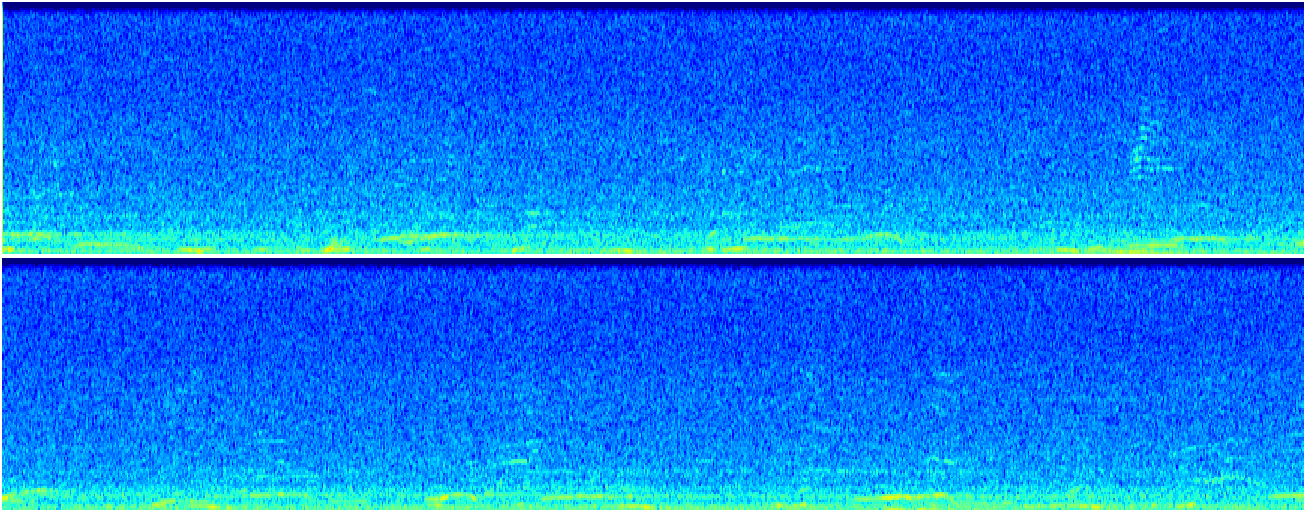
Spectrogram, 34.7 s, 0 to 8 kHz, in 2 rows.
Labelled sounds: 10.6	10.9	humpback whale, 2.7 to 2.8 kHz
15.1	15.6	humpback whale, 2.7 to 3.2 kHz
24.0	24.6	humpback whale, 1.5 to 2.2 kHz
33.4	34.0	humpback whale, 0.83 to 1.2 kHz

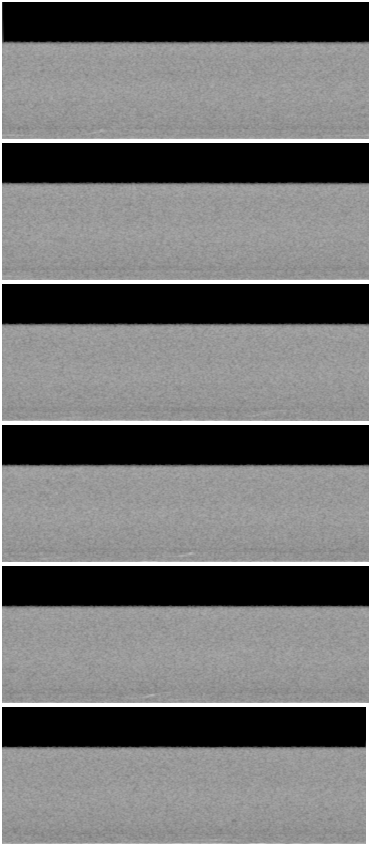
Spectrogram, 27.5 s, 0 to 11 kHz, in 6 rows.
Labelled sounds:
12.5	12.8	humpback whale, 0.80 to 0.90 kHz

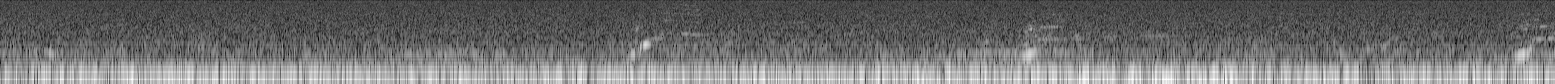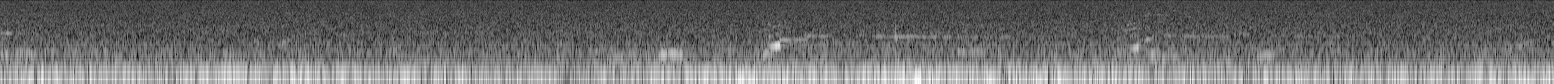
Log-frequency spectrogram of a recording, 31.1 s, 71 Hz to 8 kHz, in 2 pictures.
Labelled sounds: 6.6	7.1	humpback whale, 1.1 to 6.2 kHz
10.4	10.6	humpback whale, 0.80 to 1.9 kHz
11.4	11.7	humpback whale, 1.0 to 1.2 kHz
15.3	15.6	humpback whale, 0.80 to 0.99 kHz
23.3	23.9	humpback whale, 0.80 to 1.1 kHz
24.4	24.8	humpback whale, 0.93 to 1.1 kHz

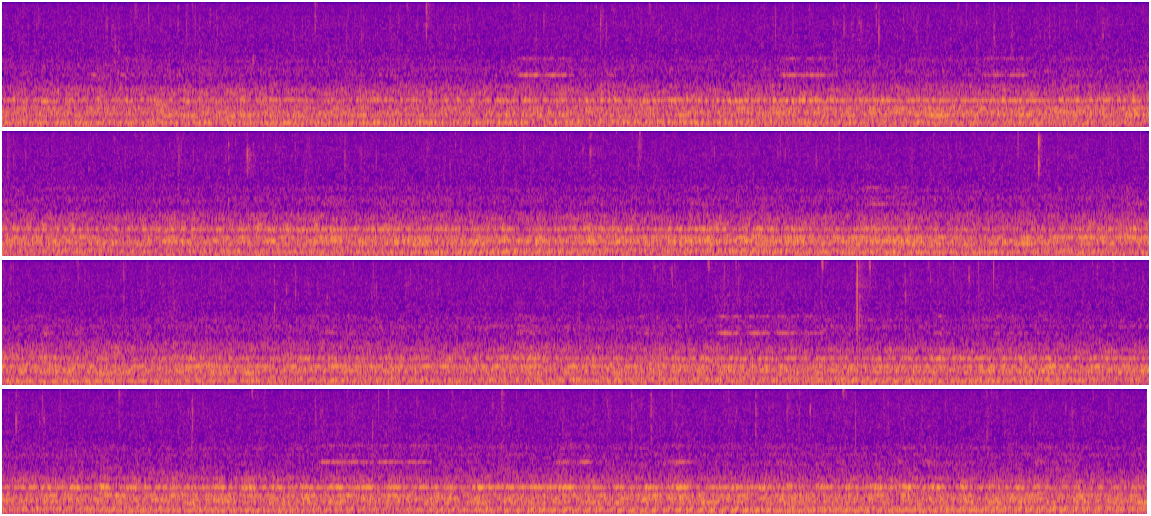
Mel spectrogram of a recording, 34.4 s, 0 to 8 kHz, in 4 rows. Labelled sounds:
3.9	4.3	vessel noise, 1.2 to 2.0 kHz
5.8	6.2	vessel noise, 1.2 to 1.4 kHz
28.2	28.6	vessel noise, 1.2 to 1.4 kHz

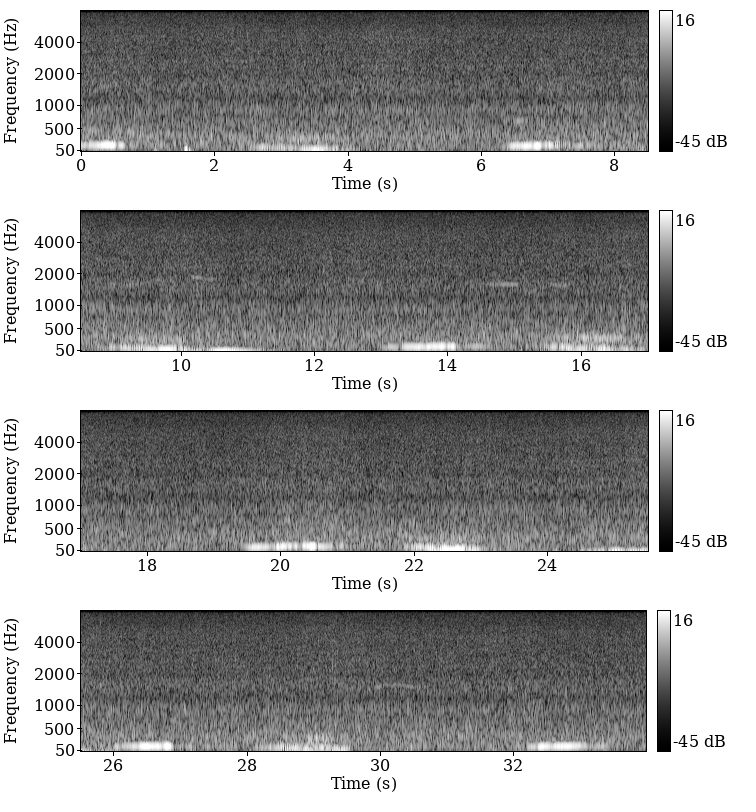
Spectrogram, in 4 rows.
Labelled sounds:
10.2	10.5	humpback whale, 1.7 to 1.9 kHz
14.6	15.1	humpback whale, 1.5 to 1.7 kHz
29.9	30.4	humpback whale, 1.5 to 1.6 kHz

